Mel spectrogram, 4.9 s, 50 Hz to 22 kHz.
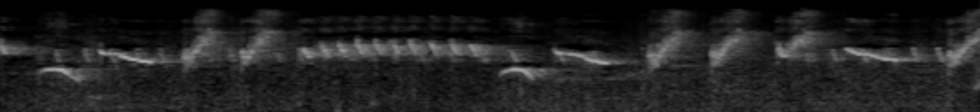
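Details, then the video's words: White-rumped shama song meant for training caged birds: clear downslurred whistles alternating with sharp upward flicks and short buzzy chatter, phrases repeating roughly every second. "MASTERAN MURAY BATU 2024"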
